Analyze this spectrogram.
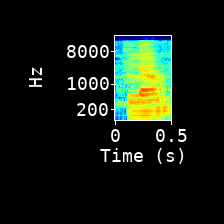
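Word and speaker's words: lamb: रहे हैं नेक्स्ट है आपका एल एम बी लम इसी में इसी तरीके से है लम मेमना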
